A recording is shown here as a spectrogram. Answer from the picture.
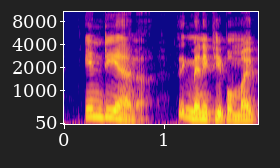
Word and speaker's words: Indiana: The next state, Indiana, has four syllables, stress is on that third syllable, Indiana.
